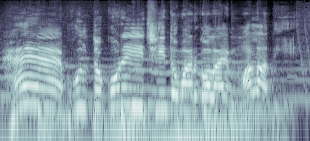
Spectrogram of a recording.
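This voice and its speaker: Man putting on a shrill, furious scolding wife. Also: very animated, normal speed, music in the background. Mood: angry, indignant. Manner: shrill, indignant, haranguing. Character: angry, scolding married woman accosting a supposed husband.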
